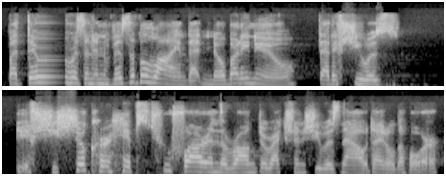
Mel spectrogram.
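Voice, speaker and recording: Animated woman from Iran, reverberant. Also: medium pitch, normal speed, gravelly. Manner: animated, gasping, repeats words. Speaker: podcast guest. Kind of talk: storytelling interview.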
